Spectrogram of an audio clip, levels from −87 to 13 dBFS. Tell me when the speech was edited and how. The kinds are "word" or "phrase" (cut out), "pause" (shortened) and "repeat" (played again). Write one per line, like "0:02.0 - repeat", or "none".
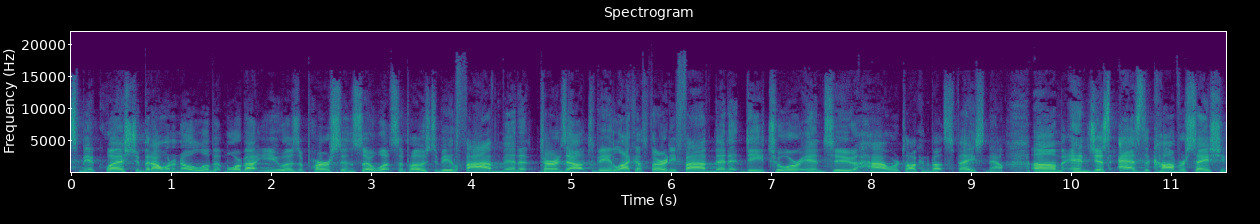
0:03.8 - word
0:04.6 - phrase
